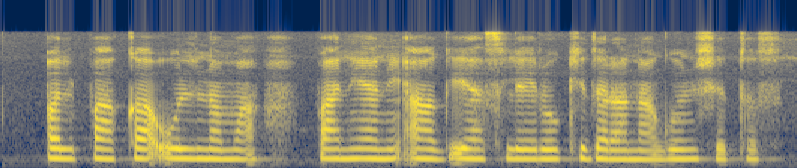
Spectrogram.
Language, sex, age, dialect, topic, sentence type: Marathi, female, 31-35, Northern Konkan, agriculture, statement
